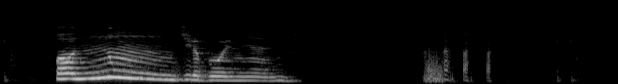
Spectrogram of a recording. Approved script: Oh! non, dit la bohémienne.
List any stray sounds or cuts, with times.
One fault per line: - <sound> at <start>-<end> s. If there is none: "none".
- laugh at 4.2-4.9 s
